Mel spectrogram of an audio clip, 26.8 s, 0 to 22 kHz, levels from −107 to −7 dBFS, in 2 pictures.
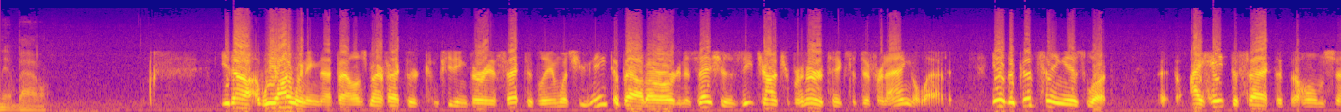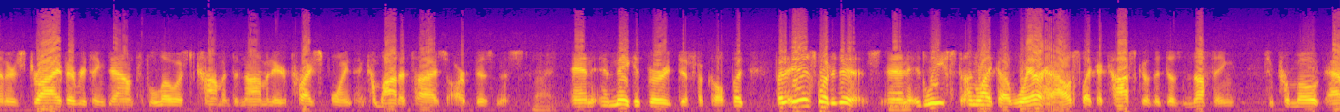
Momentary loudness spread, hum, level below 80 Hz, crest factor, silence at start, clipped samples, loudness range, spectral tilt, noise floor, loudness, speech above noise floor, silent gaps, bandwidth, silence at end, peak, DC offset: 13 LU; none; -48 dBFS; 14 dB; 0 s; under 0.1%; 5 LU; -4.5 dB/octave; -47 dBFS; -15 LUFS; 33 dB; none; 16 kHz; 0 s; -2 dBFS; under 0.1%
